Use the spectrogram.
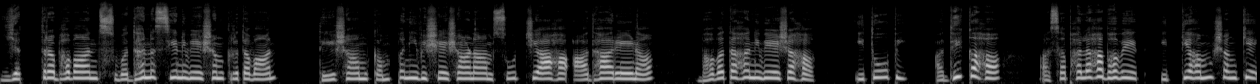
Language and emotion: Sanskrit, fearful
